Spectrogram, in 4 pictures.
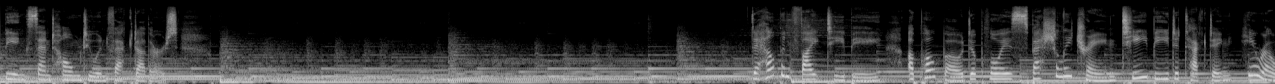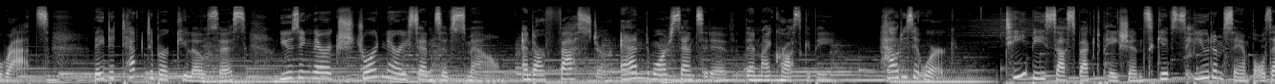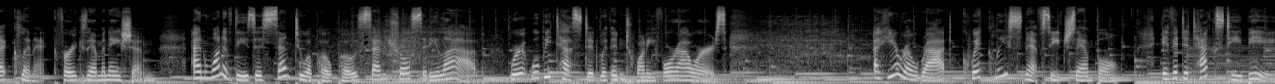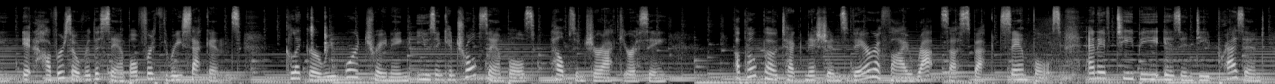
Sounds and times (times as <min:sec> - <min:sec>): Speech: 0:00.0 - 0:01.8, 0:07.5 - 0:32.8, 0:34.2 - 0:45.0, 0:45.6 - 0:51.0
Music: 0:00.0 - 0:51.0.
